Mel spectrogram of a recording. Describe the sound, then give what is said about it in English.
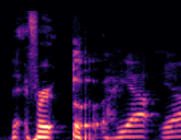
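Several loud burps from a person drinking a lightly carbonated stout come in quick succession, low, throaty and drawn out, the middle one stretching longest before a final shorter belch. “I'm going to try not to talk through them, but for as lightly carbonated as this stout is, It's make just gives me the burps, you know?”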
